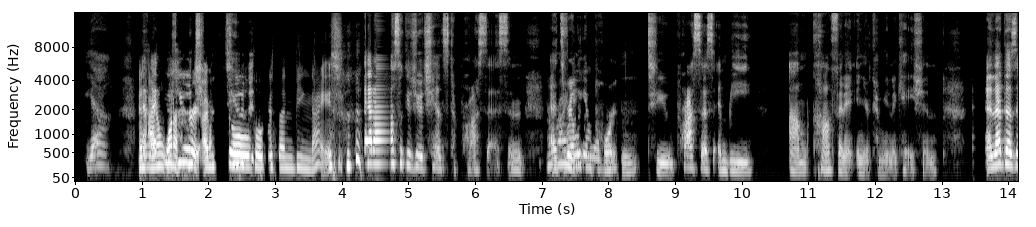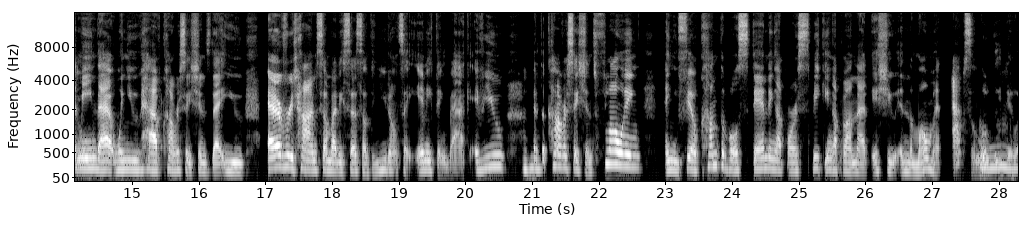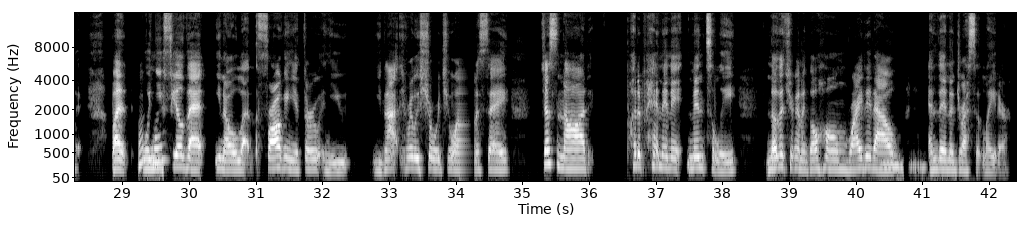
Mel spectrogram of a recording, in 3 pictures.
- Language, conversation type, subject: English, advice, How can I stop feeling ashamed when I don't speak up in important situations?
- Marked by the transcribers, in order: tapping; chuckle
